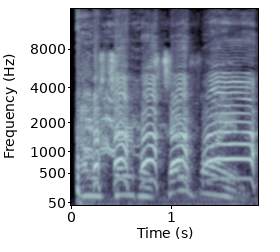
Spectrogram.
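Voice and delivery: laughing loud and high. Real, not acted. Co-host cracking up after the coughing fit, laughing loud and high. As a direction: blurt it out mid-laugh.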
